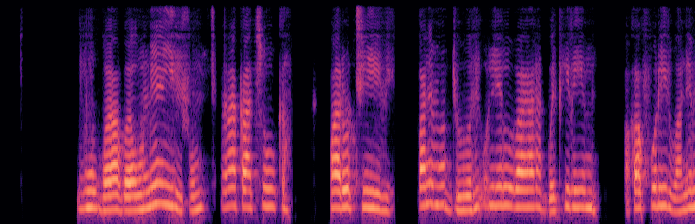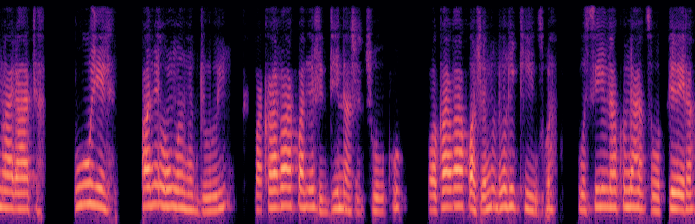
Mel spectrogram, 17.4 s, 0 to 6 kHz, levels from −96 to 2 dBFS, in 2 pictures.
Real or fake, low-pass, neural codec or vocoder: fake; 5.4 kHz; codec, 16 kHz in and 24 kHz out, 0.6 kbps, FireRedTTS-2 codec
